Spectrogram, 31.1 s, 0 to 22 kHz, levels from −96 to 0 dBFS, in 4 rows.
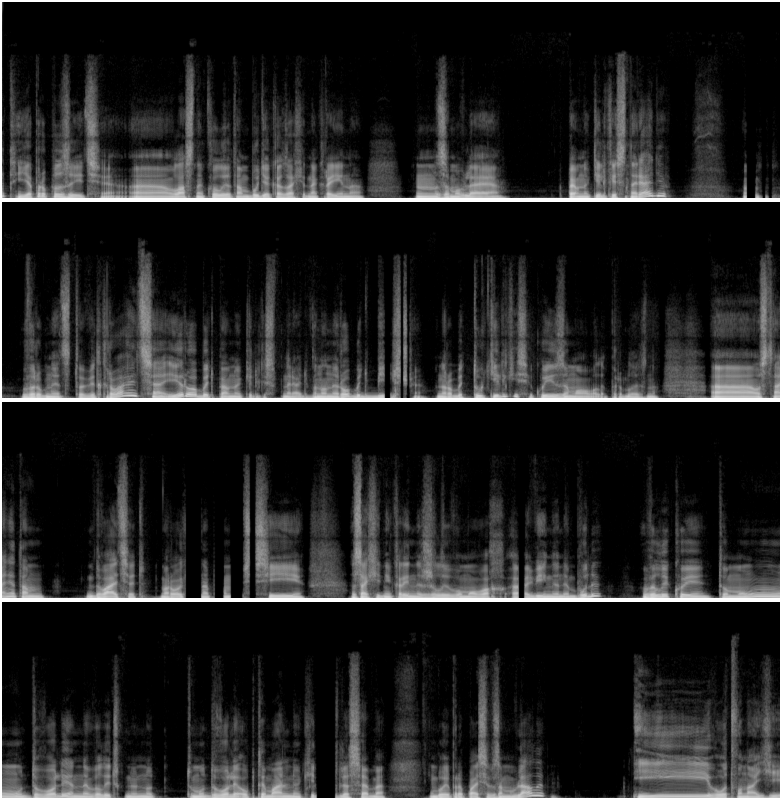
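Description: Speech with digital broadcast dropout. The receiver lost good frames and muted, fading out and back in over 8 ms. Gaps fall at 7.43–7.70, 11.59–11.86, 17.38–18.10, 20.71–20.79 and 26.47–26.68 s. The first three break into several short holes. The sound is lost during each gap.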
